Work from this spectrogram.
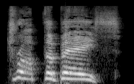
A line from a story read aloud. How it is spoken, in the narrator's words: she screamed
